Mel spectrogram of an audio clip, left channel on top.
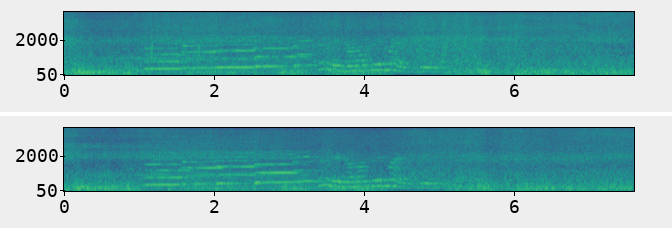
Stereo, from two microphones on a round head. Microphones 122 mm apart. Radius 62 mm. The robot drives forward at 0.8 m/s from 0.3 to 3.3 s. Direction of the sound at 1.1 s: Centre (ahead or behind).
